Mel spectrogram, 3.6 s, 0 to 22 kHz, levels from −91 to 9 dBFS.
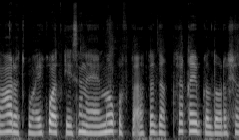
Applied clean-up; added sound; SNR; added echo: neural mask model RNNoise.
